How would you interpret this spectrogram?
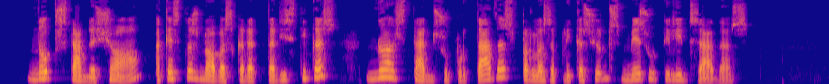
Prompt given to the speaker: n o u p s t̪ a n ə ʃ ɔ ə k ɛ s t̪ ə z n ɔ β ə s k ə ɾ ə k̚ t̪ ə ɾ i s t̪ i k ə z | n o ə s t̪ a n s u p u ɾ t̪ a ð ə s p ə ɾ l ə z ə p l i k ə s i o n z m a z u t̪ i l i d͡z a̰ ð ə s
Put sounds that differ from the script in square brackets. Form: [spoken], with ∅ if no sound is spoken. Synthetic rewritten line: n o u p s t̪ a n ə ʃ ɔ ə k ɛ s t̪ ə z n ɔ β ə s k ə ɾ ə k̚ t̪ ə ɾ i s t̪ i k ə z | n o ə s t̪ a n s u p u ɾ t̪ a ð ə s p ə ɾ l ə z ə p l i k ə s i o n z m [e] z u t̪ i l i d͡z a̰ ð ə s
